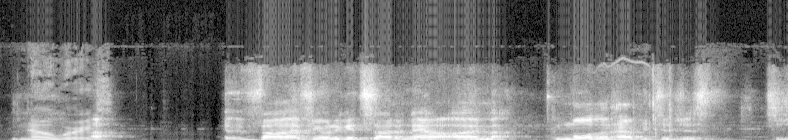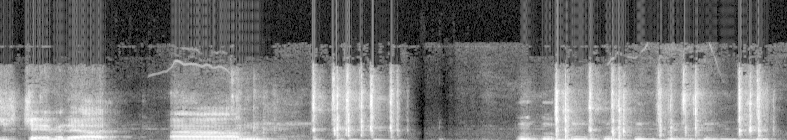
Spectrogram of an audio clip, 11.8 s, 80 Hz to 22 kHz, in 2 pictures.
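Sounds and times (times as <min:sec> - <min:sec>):
speech: 0:00.1 - 0:01.0, 0:01.7 - 0:08.6, 0:09.8 - 0:11.5
loud rapid computer keyboard typing: 0:08.2 - 0:09.0, 0:10.0 - 0:11.8.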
